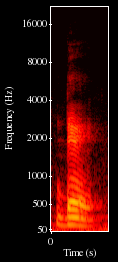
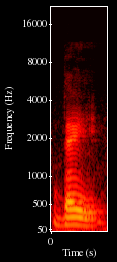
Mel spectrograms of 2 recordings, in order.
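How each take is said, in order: First: The first sound is not a 'th' fricative. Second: The first sound is a voiced 'th' fricative. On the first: The speaker calls it wrong. "Some non-native English speaker uh, makes it wrongly" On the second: The speaker calls it right. "So what is correct pronunciation?"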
